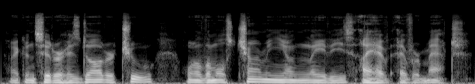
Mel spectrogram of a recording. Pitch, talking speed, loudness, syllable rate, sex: 95 Hz, 200 wpm, -16 LUFS, 5.8 syllables/s, male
